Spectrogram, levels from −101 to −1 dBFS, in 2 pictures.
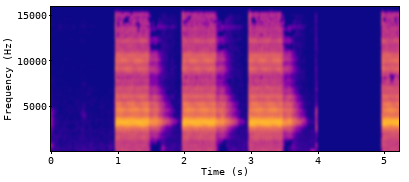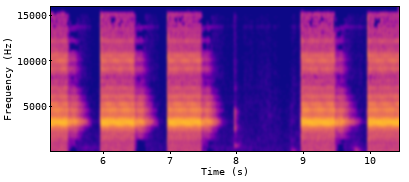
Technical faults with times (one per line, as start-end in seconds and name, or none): none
